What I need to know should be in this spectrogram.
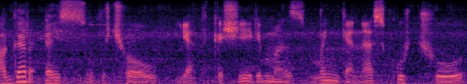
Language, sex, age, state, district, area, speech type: Kashmiri, male, 30-45, Jammu and Kashmir, Srinagar, urban, spontaneous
